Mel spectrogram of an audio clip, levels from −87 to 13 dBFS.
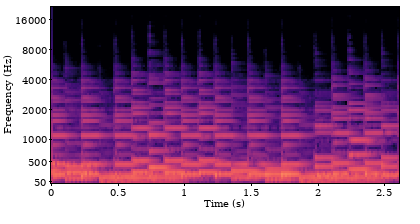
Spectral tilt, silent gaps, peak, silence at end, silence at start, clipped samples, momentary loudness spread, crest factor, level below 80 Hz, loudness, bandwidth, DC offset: -8.5 dB/octave; none; -8 dBFS; 0 s; 0 s; under 0.1%; 2 LU; 12 dB; -34 dBFS; -21 LUFS; 8 kHz; under 0.1%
